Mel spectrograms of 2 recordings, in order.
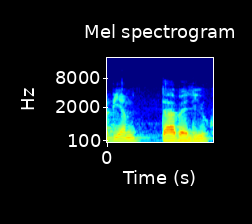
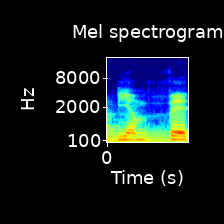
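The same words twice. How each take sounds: First: "بی ام دبلیو" with the last letter said double-u; English letter W. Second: "بی ام و" with the last letter said veh; German letter W. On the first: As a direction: show the mistaken English-style "بی ام دبلیو". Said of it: "نه بی ام دبلیو". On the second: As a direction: model "بی ام و" the German way, ending on a short veh. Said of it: "بی ام و درسته". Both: Shown as a demonstration.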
